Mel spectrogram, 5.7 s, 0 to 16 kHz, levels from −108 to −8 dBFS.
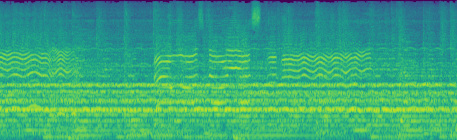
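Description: The signal carries no audible technical faults at any point.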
